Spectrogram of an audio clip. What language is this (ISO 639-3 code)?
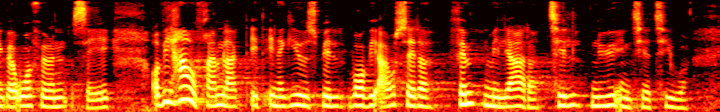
dan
